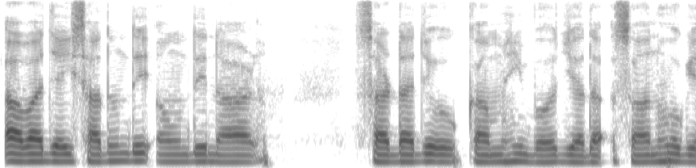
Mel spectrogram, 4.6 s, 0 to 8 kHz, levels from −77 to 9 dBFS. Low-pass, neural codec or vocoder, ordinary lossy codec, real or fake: none; none; none; real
